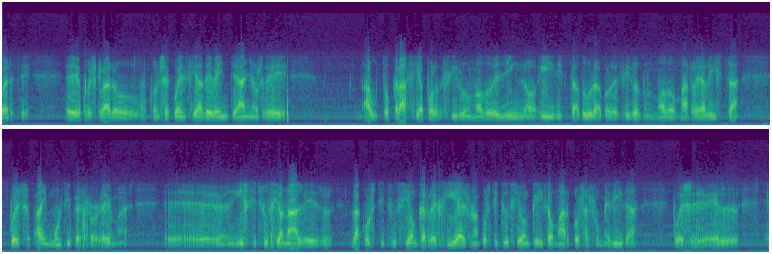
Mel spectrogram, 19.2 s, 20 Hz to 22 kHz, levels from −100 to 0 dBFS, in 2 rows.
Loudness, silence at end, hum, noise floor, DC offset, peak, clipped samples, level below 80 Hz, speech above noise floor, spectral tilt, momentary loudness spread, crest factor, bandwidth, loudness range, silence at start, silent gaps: -29 LUFS; 0 s; none; -52 dBFS; under 0.1%; -10 dBFS; under 0.1%; -58 dBFS; 23 dB; -6 dB/octave; 10 LU; 20 dB; 7.6 kHz; 2 LU; 0 s; none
